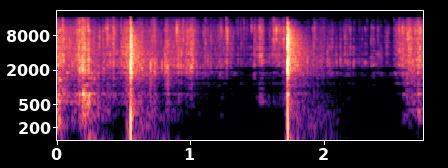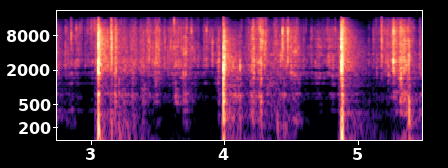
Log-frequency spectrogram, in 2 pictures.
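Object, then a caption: Plastic bubble wrap. Thumbs and fingertips pinch clear plastic bubble wrap, popping single bubbles one at a time. Five sharp, bright pops stand out with a very short ring, separated by a steady high crinkling and rustling of the plastic sheet.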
